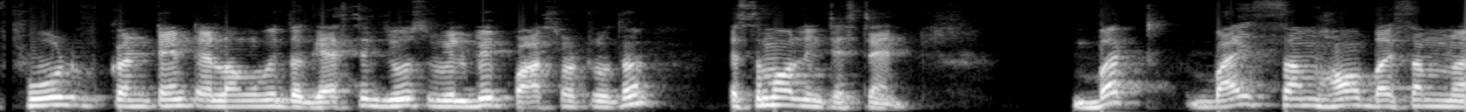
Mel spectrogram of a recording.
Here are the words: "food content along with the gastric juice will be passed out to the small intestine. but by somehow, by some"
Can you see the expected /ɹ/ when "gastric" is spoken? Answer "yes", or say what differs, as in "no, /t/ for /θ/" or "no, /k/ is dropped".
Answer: no, /ɹ/ is dropped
